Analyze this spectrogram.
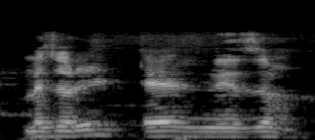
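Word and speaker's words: majoritarianism: ठीक है, मेजोरिटेरिज्म, काफ़ी अच्छा प्रोनाउंसिएशन है इसका।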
